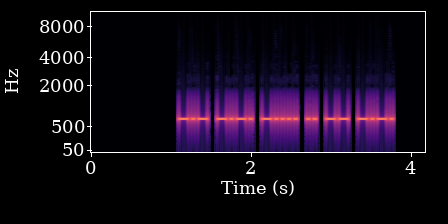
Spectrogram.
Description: Morse code, heard as a keyed tone, about 30 wpm, 700 Hz. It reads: KC6IMC
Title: USA Call Signs 30wpm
